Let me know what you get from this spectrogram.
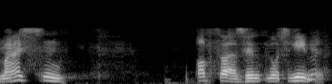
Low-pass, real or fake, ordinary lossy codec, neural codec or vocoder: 5.4 kHz; fake; none; codec, 16 kHz in and 24 kHz out, 0.6 kbps, FireRedTTS-2 codec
